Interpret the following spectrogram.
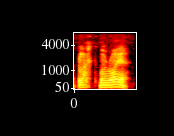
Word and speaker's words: Black Maria: call them black Marias but it could be black Maria Maria it spelled like but but we in Wales it was called a Mariah a black Mariah yeah looks like Steve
